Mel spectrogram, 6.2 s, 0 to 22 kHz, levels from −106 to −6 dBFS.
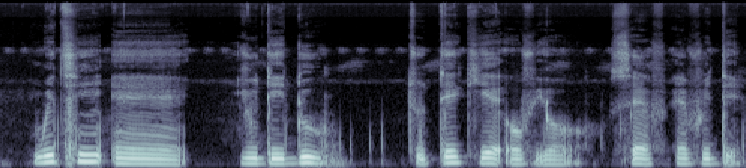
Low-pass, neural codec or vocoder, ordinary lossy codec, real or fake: none; none; none; real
